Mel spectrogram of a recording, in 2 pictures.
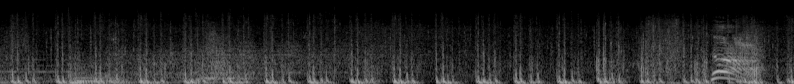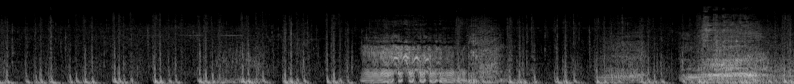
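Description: A horse gallops with quick, rhythmic hoofbeats.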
